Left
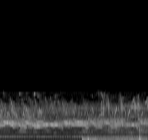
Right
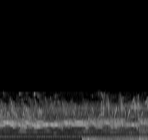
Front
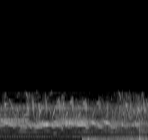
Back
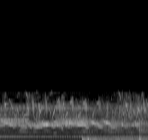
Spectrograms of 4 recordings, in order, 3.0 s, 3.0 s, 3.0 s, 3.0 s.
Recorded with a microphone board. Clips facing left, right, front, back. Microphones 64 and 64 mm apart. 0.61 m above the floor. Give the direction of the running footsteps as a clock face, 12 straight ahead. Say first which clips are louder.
Left 2 dB, back 1 dB; 7 o'clock.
